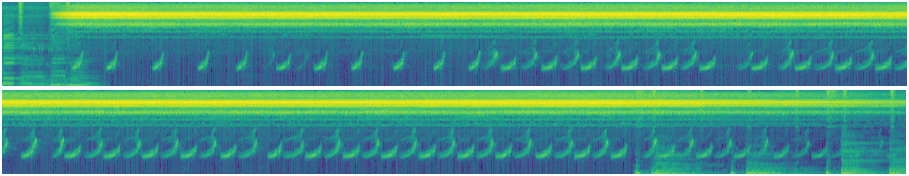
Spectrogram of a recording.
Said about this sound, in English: In southern Mexico, I found some great little frogs.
